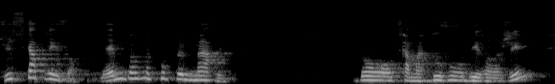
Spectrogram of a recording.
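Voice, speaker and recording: A woman speaks at a fairly slow pace in a dark, mellow tone. Her voice is somewhat breathy, with lively intonation. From Haiti. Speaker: author. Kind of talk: interview answer.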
